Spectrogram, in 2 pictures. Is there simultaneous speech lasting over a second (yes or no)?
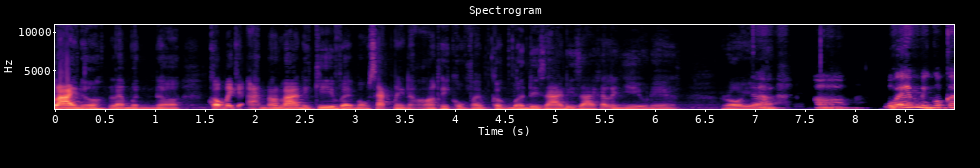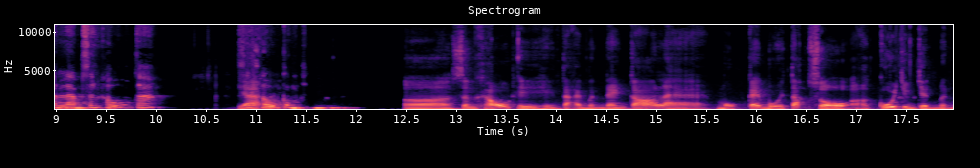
no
